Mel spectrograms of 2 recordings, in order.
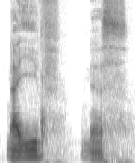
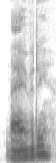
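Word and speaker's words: naivety: to say it I was going to say naiveness naivity naivity that's how it is yeah I was going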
